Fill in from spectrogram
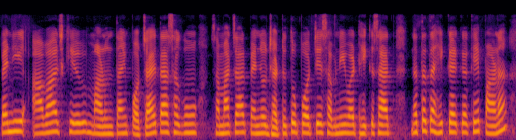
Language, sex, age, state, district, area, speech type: Sindhi, female, 45-60, Rajasthan, Ajmer, rural, spontaneous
